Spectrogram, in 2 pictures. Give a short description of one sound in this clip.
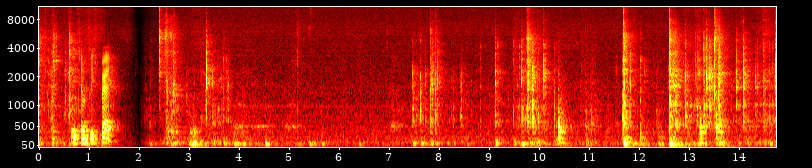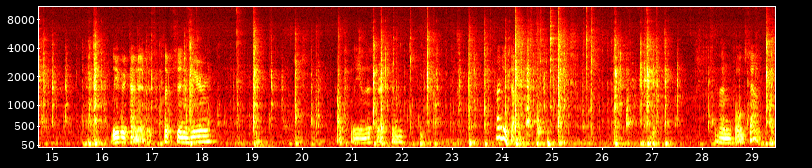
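Plastic toy parts click and snap together.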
